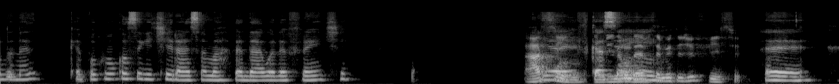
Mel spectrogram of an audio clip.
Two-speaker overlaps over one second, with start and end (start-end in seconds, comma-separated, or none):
5.4-6.7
